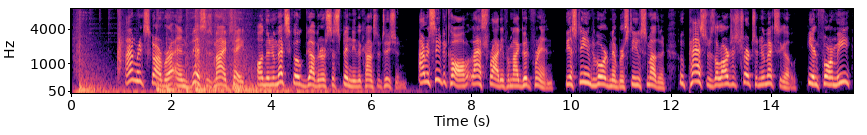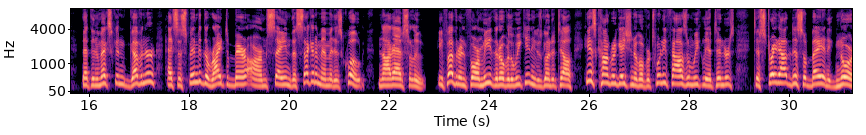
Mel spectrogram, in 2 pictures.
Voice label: Radio Spot; 2A New Mexico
